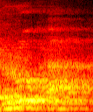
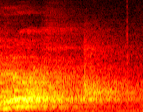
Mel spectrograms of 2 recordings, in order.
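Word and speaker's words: רוח: que no se dice ruja que no se le ruja sino rua es que Emilio estaba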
